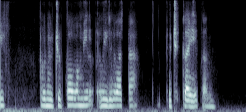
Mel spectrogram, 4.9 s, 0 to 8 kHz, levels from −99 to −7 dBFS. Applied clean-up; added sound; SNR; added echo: neural diffusion model UNIVERSE++.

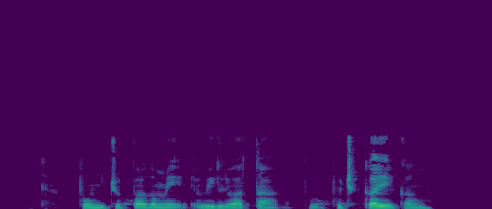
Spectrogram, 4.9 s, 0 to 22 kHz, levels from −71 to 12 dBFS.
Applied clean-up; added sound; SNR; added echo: none; none; none; none.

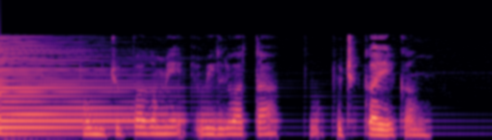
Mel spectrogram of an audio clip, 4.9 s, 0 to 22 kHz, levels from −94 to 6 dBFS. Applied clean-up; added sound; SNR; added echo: neural mask model RNNoise.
